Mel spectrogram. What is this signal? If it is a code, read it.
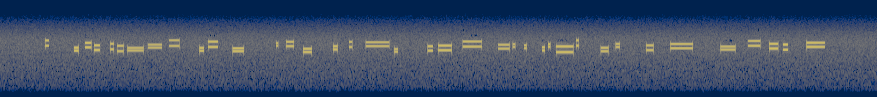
Pairs of high tones at irregular times, with fading. There is no code.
